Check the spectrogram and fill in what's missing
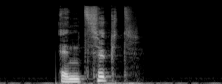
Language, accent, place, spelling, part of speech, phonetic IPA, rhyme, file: German, Germany, Berlin, entzückt, adjective / verb, [ɛntˈt͡sʏkt], -ʏkt, De-entzückt.ogg
- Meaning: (verb) past participle of entzücken; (adjective) enchanted, thrilled, delighted, charmed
